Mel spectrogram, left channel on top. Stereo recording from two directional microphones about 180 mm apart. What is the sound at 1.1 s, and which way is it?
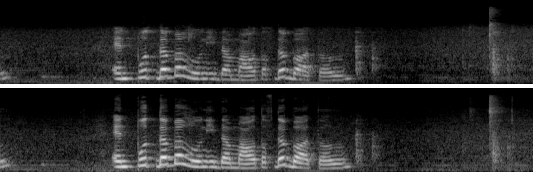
Speech, 50° right (ahead or behind).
